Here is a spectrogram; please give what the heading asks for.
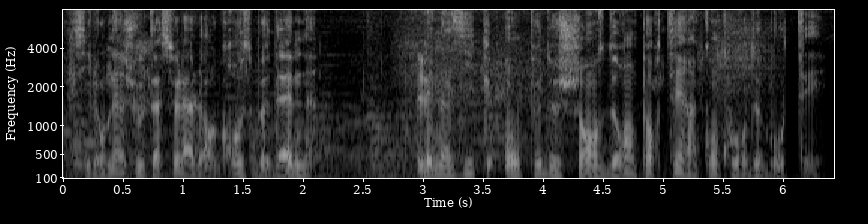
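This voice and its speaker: A man's voice: very deep voice, huge pitch swings, normal speed, music in the background. A man presenting and narrating a nature documentary in a scripted style.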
